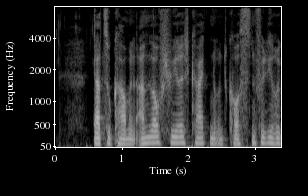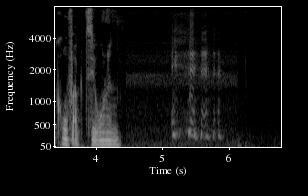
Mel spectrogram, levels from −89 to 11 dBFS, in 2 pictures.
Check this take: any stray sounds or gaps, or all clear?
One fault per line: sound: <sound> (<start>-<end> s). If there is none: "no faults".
sound: laugh (5.1-6.0 s)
